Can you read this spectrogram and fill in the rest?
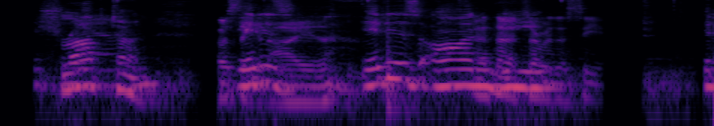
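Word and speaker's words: Shropton: n exactly how it exactly how it sounds shron it is on the it is on the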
